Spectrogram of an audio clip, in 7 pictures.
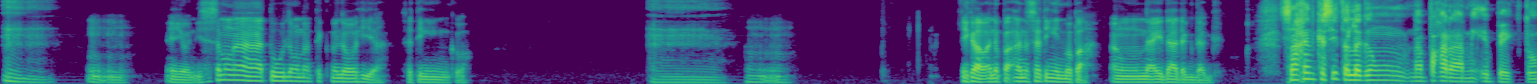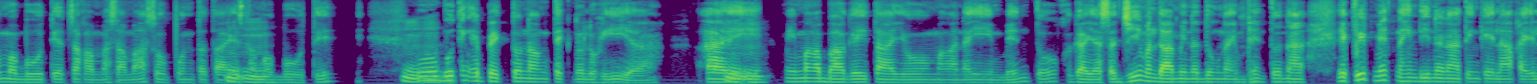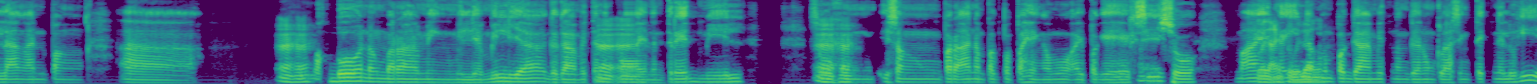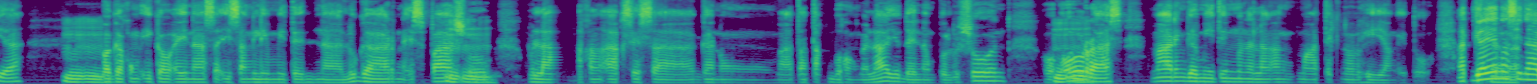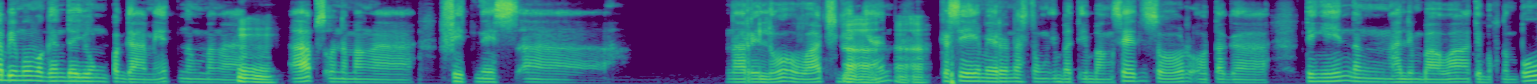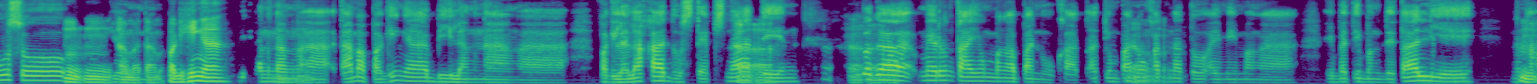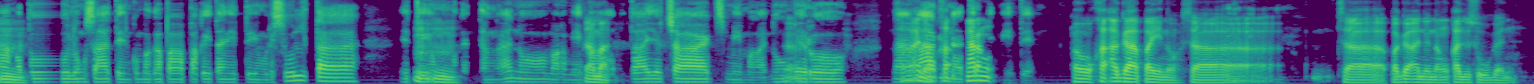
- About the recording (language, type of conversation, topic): Filipino, unstructured, Ano ang paborito mong paraan ng pagpapahinga pagkatapos ng mahabang araw?
- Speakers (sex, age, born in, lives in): male, 35-39, Philippines, Philippines; male, 35-39, Philippines, Philippines
- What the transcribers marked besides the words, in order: static; other background noise; distorted speech; chuckle; mechanical hum; tapping; other noise; unintelligible speech; drawn out: "sa"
